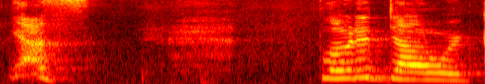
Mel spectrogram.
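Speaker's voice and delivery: ordinary delivery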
